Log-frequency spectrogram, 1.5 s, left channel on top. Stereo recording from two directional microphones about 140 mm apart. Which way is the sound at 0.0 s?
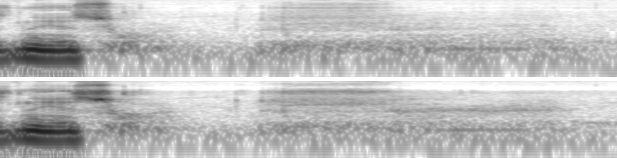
20° left (ahead or behind).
